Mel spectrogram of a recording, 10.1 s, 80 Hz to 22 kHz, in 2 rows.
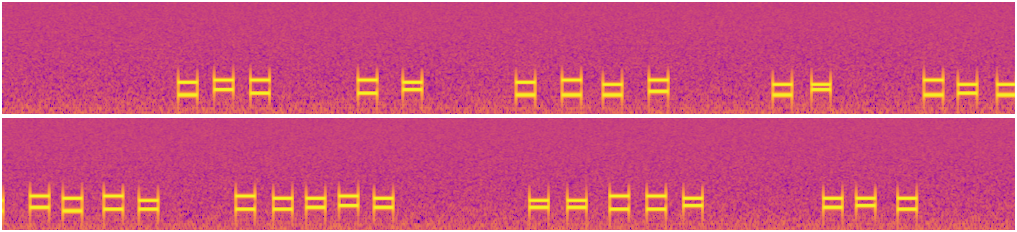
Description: DTMF, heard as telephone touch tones, dialled by hand, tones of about 100 ms. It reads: 2#6 60 2319 1* 3419264 658#8 77660 805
